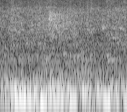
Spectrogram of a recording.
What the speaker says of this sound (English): I'm gonna wash my hands first though because they're gooey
